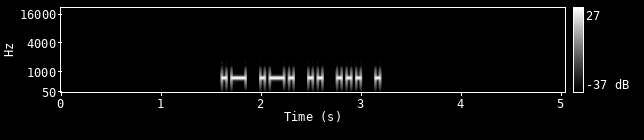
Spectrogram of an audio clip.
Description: Morse code, heard as a keyed tone, about 25 wpm, 700 Hz. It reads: ARISE
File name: 5 Letter Words - First 3 Letters Given - 25wpm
